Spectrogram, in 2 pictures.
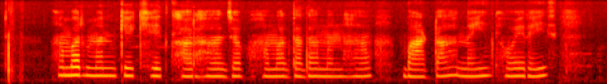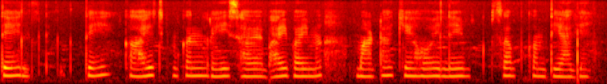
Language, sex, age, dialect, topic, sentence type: Chhattisgarhi, female, 51-55, Western/Budati/Khatahi, agriculture, statement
